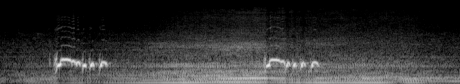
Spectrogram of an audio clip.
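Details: Zebra dove song, a local wild crossing bird, used to coax lazy doves to sing: two soft phrases about two seconds apart, each opening with an upslurred coo then a rapid stutter of four short notes, over low hum.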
